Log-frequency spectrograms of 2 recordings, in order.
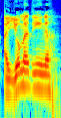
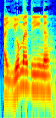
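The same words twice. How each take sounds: The two takes are said the same way.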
